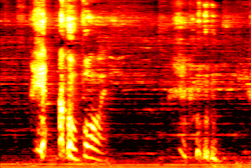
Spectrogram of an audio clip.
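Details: Grandmother sneezing: a loud, drawn-out voiced sneeze followed by softer vocal sounds, with background music.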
